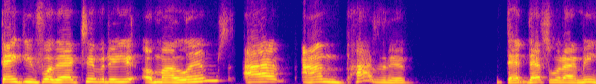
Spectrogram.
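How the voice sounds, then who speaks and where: Speaking at a fairly slow pace, a woman with a fairly high voice keeps her loudness very even and her pitch variation ordinary. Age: 60s. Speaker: reverend, service presenter. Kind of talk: testimony. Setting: church service. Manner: halting.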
